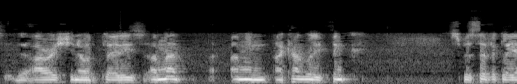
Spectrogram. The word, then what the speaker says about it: Pleiades: And I'm definitely going to pronounce this one wrong, because I just know I am. What are Michael's thoughts on Plaeides? Pleiades. Pleiades? Is that what it is? Yeah, Pleiades.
